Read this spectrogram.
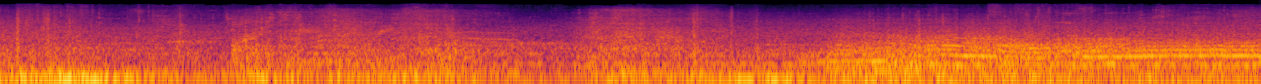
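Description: Weapons clash and strike in a fierce fight.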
